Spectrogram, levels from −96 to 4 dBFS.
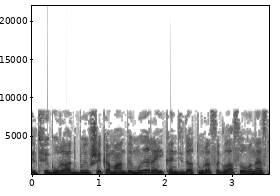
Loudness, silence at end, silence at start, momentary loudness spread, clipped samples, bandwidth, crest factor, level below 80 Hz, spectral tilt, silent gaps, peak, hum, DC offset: -10 LUFS; 0 s; 0 s; 2 LU; under 0.1%; 8.8 kHz; 10 dB; -46 dBFS; -6 dB/octave; none; 0 dBFS; none; under 0.1%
